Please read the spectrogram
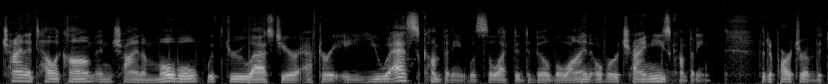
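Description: From 1.69 to 3.29 s the speech carries CD scratch ticks. Seven regular ticks arrive about four times a second, the longest lasting several milliseconds. A blemish on the disc spoils more data than error correction can repair, once per revolution. The player then patches or mutes the damaged samples. Just after "was selected to build", a second run begins. Nine shorter ticks follow between 5.55 and 7.68 s, again about four per second.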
